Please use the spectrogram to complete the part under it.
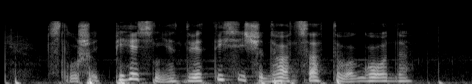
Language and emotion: Russian, sad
